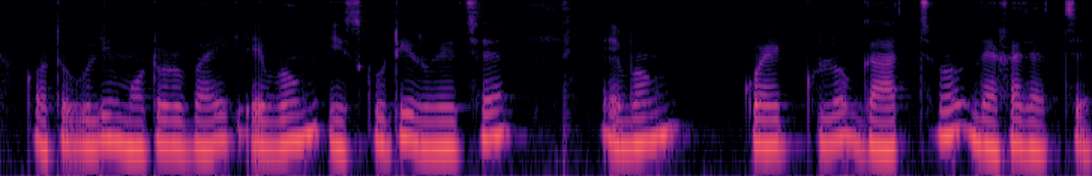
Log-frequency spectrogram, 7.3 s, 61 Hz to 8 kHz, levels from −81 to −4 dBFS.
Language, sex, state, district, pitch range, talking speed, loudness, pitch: Bengali, male, West Bengal, Malda, 140-170 Hz, 80 wpm, -40 LUFS, 150 Hz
